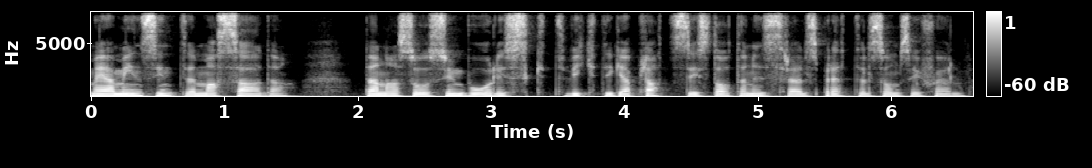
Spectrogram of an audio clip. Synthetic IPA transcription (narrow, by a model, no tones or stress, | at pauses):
mɛnjɑːɡmɪnsɪnt̪ʰəmasad̪a | d̪̥ɛnːasɔsʏmboːlɪskt̪vɪkt̪ɪɡapʰlat̪sɪst̪ɑːt̪əniːsɾaɛlsbɛɾɛt̪ʰːəlsəɔmsɛjɧɛlv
